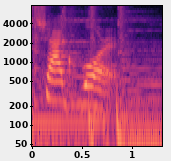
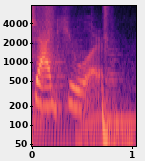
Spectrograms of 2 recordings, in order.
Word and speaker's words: Jaguar: While it might be tempting to say Jaguar, Jaguar, but it's Jaguar, Jaguar.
